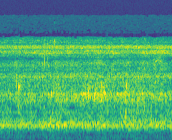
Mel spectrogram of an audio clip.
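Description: Soft, steady sloshing of water, a continuous low wash with faint bubbly flickers and no distinct splashes, fairly quiet and even throughout, with no voices.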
